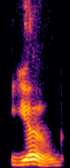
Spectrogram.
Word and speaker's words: Job: that we're used to but it would be yob the J's basically revert to A A Y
